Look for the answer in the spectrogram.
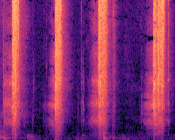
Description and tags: essen mysounds chiara
abacus movements hard
Essen, germany, mysound, object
